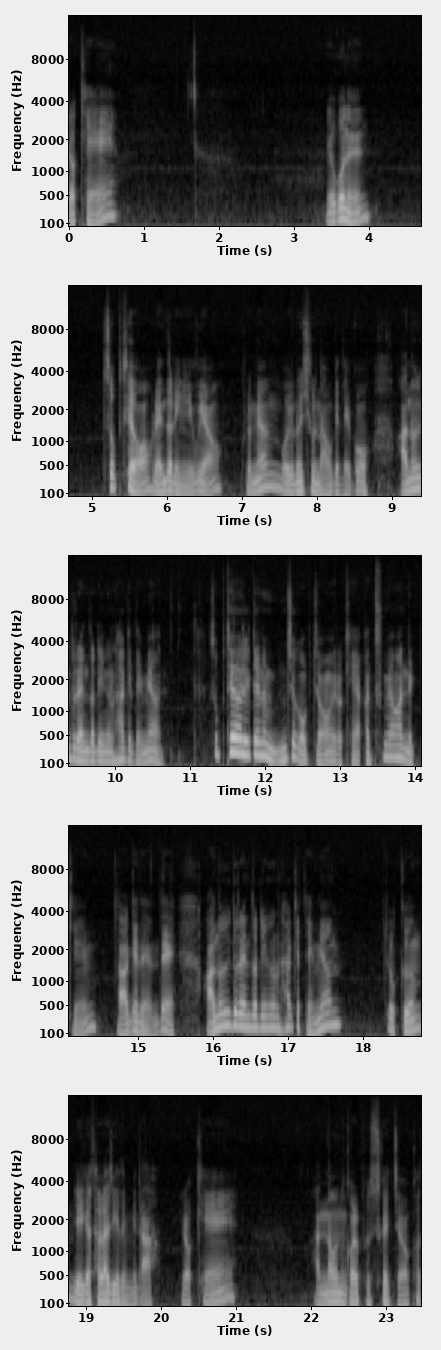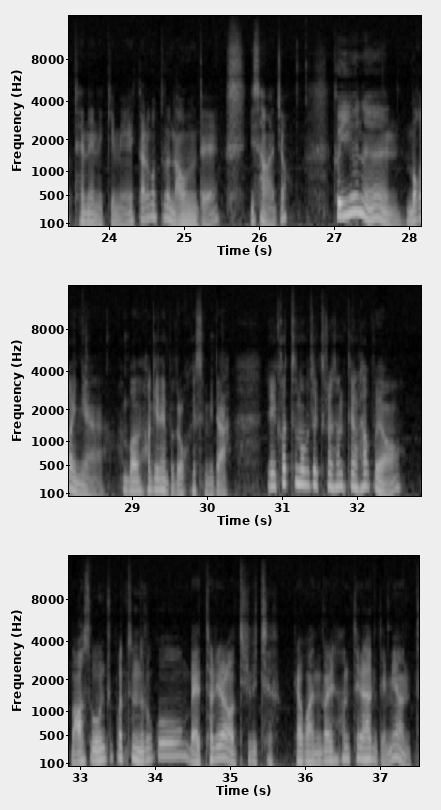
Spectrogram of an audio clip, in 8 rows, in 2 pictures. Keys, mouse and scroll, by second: 8.8 click, 10.7 click, 15.3 click, 26.5 click, 27.9 alt+middle click, 28.2 alt+right click, 28.8 alt+drag, 29.2 alt+middle click, 29.9 click, 33.0 right click.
